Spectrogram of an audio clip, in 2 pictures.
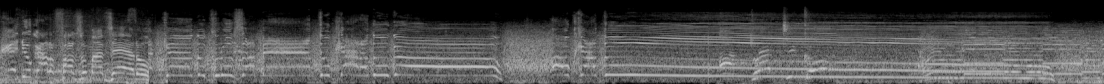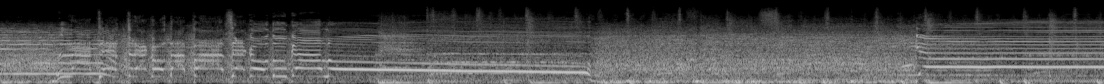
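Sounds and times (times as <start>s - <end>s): music: 0.0s - 1.5s, 7.8s - 13.4s, 14.7s - 22.0s
commentator shouting goal cry: 0.1s - 10.7s, 11.6s - 17.0s, 20.0s - 22.0s.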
